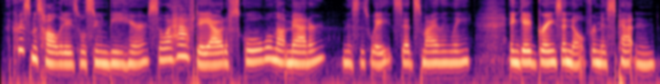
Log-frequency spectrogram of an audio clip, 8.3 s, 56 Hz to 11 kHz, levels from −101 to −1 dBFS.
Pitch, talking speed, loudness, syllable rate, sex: 225 Hz, 210 wpm, -17 LUFS, 5.3 syllables/s, female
